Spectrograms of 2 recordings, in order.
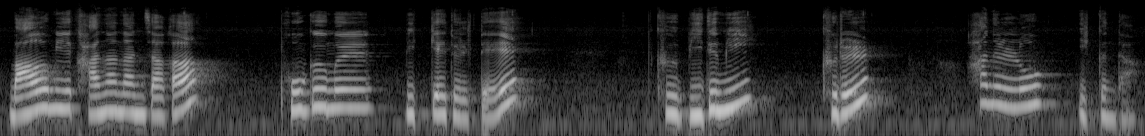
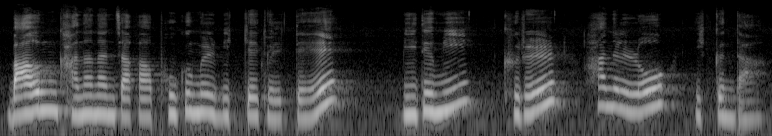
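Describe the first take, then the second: First: It is read slowly. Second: It is read at normal speed.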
